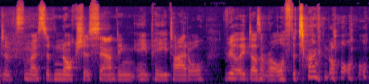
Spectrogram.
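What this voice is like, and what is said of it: Kentucky accent. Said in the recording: “If you can't tell by her accent, she's from Kentucky.”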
